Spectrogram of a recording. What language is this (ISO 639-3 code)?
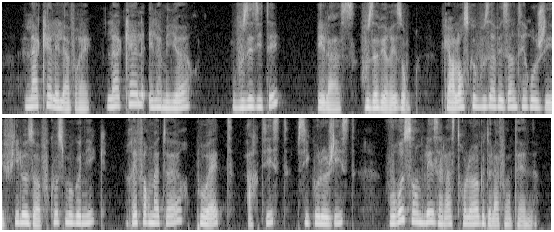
fra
